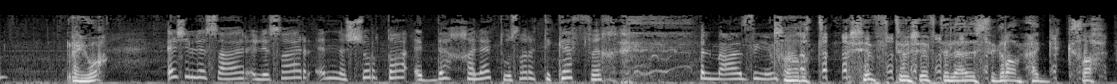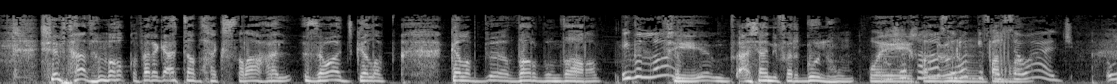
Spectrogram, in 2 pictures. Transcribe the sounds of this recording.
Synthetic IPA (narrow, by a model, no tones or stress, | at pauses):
ʔajwa | ʔeːʃɪlːisˤɑːɾˤʔɪlːisˤɑːɾˤʔɪnːaʃːʊɾt̪ˤɑʔt̪d̪axːalat̪wsˤɑːɾˤɑt̪ːkafːɪx | ɪlmaʕaːziːmsˤɑːɾˤt̪ʃɪft̪wʃɪft̪ɪlalɪst̪ɪɡɾaːmħaɡːɪ̥ksˤɑħʃɪft̪haːðalmawqɨfʔaɾaɡaʕɪd̪̚t̪ɨðˤħɑksˤɑɾˤɑːħɑlzːawaːd͡ʒɡɑlɑbɡ̥ɑlɑbðˤɑɾˤbwʊmʊðˤɑːɾˤɪb̚iwɑlˤːɑːfiʕaʃaːnjfɑrːɡuːnhʊmwɪɑːʕuːnhʊmːfɑrˤːawaːd͡ʒ | w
